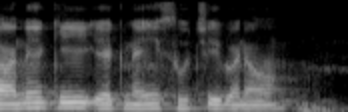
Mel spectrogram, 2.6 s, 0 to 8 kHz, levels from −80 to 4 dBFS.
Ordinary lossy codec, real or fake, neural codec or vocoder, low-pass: none; fake; codec, 24 kHz, 6 kbps, HILCodec; 7.2 kHz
